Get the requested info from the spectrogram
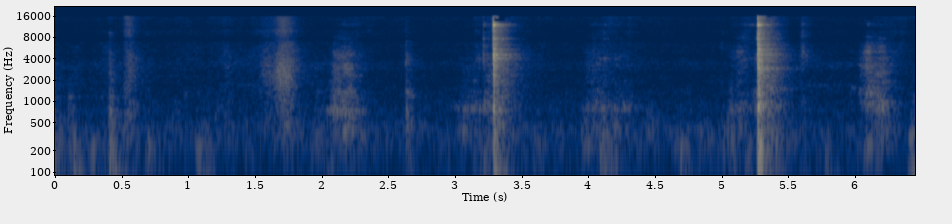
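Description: Soft handling scuffs, then two sharp metal knocks about two seconds apart as a HydroVac brake booster's steel vacuum cylinder is set into the jaws of a bench vise.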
